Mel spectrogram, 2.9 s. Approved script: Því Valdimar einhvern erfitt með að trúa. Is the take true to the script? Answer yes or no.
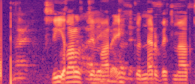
yes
